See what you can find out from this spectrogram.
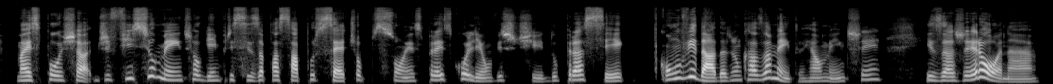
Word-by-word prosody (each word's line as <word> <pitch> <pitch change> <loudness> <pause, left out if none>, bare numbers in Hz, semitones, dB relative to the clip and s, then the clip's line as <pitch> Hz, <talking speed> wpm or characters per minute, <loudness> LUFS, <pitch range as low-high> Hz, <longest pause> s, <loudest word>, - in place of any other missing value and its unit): Mas 185 +1 +4
poxa, 205 -4 +3
dificilmente 235 - 0
alguém 190 -3 -4
precisa 205 -1 -4
passar 200 -3 +1
por 225 +3 -10
7 165 +3 +1
opções 170 -5 -4
pra 205 -2 -1
escolher 220 -7 -3
um 155 - -10
vestido 160 -3 -2
pra 210 +2 +2
ser 165 -4 -2 0.4
convidada 245 - +4
de 170 - -14
um - - -10
casamento, 220 - -1
realmente, 155 +10 -7 0.4
exagerou, 195 - +3
né? 125 0 -7
195 Hz, 125 wpm, -19 LUFS, 165-220 Hz, 0.4 s, Mas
